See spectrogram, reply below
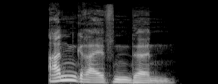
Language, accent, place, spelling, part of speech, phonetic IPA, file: German, Germany, Berlin, angreifenden, adjective, [ˈanˌɡʁaɪ̯fn̩dən], De-angreifenden.ogg
- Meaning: inflection of angreifend: 1. strong genitive masculine/neuter singular 2. weak/mixed genitive/dative all-gender singular 3. strong/weak/mixed accusative masculine singular 4. strong dative plural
